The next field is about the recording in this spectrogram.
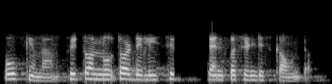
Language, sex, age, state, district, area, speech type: Punjabi, female, 18-30, Punjab, Patiala, urban, conversation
